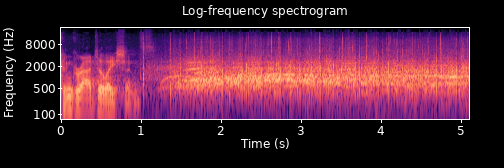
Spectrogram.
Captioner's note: audience applauds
